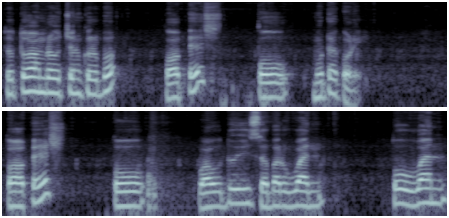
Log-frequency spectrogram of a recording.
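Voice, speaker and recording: A man teaching Quran reading, spelling out letters slowly and repeating each word for beginners. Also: sits high, warm tone. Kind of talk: step-by-step spelling lesson.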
